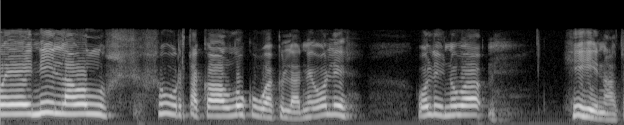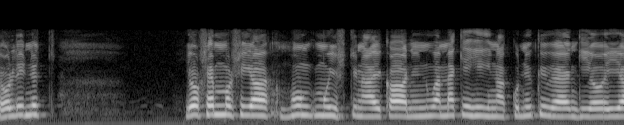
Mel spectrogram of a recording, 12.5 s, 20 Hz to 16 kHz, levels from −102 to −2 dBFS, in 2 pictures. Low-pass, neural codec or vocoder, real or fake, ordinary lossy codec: 7.2 kHz; none; real; none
